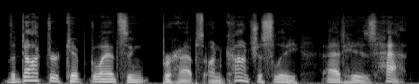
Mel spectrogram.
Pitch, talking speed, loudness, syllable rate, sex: 110 Hz, 130 wpm, -21 LUFS, 4.2 syllables/s, male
